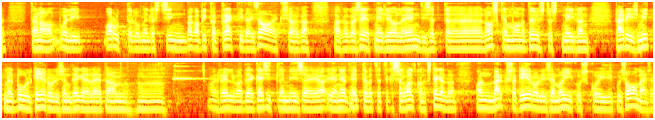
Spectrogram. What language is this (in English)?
Estonian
